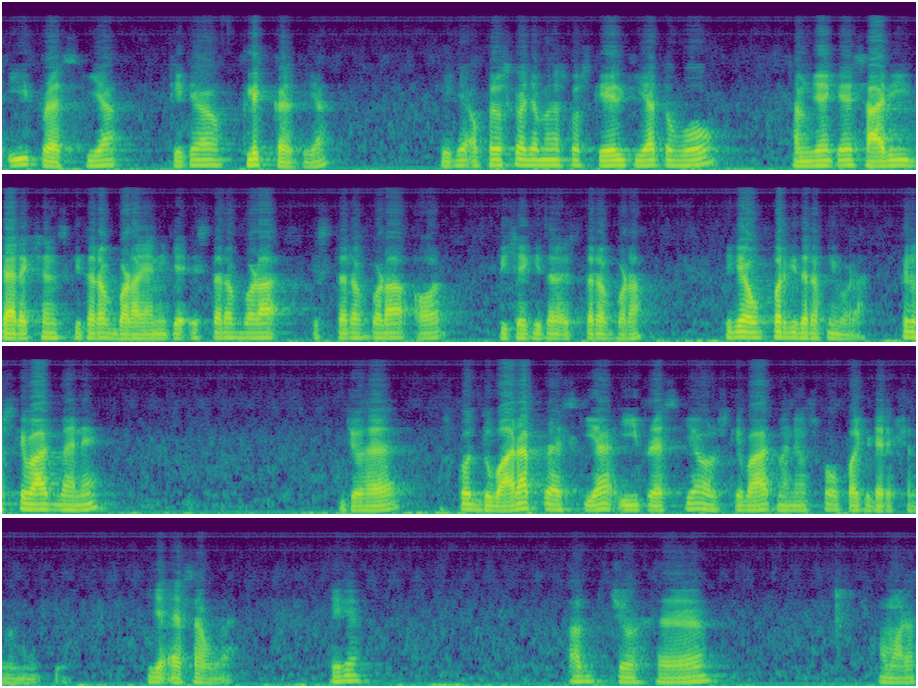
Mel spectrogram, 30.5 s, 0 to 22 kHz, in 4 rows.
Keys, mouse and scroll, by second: 10.7-18.0 middle drag, 22.8-24.7 middle drag, 24.7-25.0 scroll down 1, 25.0-28.0 middle drag, 29.8 KP_1.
